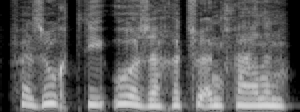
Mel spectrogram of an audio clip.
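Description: A man voicing a weary older woman who murmurs slowly and sounds half faint. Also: sits high, a little mellow, no echo, studio quality, voice pushed up. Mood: dazed.

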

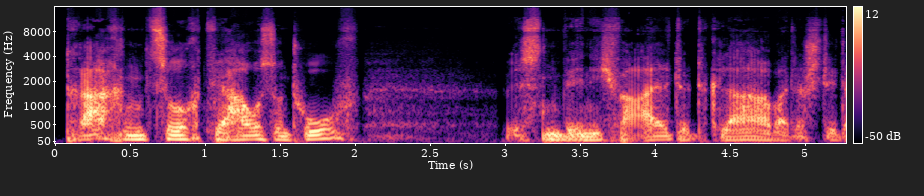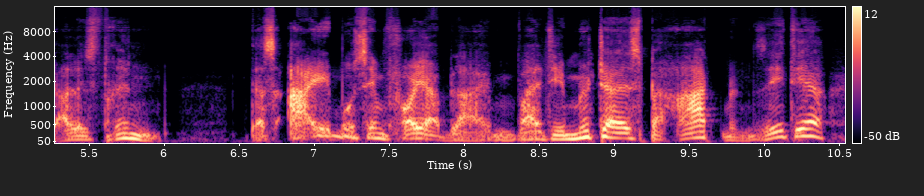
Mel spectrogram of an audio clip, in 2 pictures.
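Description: A man voicing a big, gruff and kindly half-giant groundskeeper in an audiobook, rambling and hesitant with ums. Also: mid-range voice, a bit bright, no echo, studio quality, heavily acted. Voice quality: gravelly, husky. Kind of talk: audiobook character voice.

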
